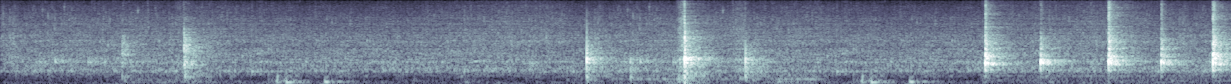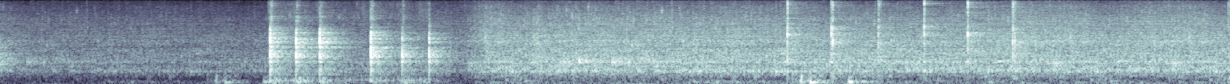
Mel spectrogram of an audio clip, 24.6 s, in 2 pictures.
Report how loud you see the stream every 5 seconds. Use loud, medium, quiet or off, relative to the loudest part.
quiet, quiet, quiet, loud, loud.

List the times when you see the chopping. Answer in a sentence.
The chopping can be heard from 1.2 to 2.0 s, from 5.8 to 8.2 s, from 9.8 to 12.2 s, from 15.0 to 16.6 s and from 20.1 to 22.5 s.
